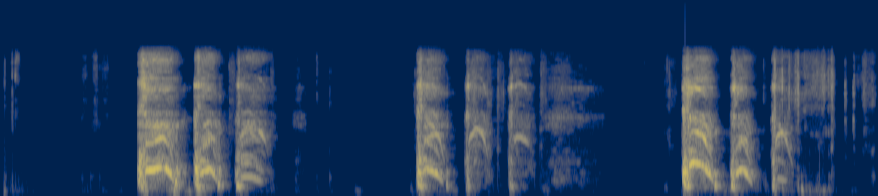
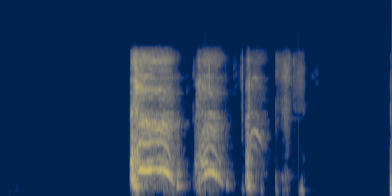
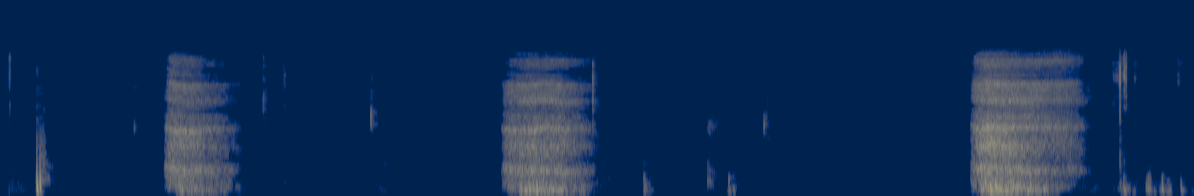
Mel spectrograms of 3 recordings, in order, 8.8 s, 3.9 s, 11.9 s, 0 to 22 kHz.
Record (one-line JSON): {"three_cough_length": "8.8 s", "three_cough_amplitude": 32767, "three_cough_signal_mean_std_ratio": 0.38, "cough_length": "3.9 s", "cough_amplitude": 32768, "cough_signal_mean_std_ratio": 0.36, "exhalation_length": "11.9 s", "exhalation_amplitude": 6121, "exhalation_signal_mean_std_ratio": 0.34, "survey_phase": "beta (2021-08-13 to 2022-03-07)", "age": "18-44", "gender": "Female", "wearing_mask": "No", "symptom_none": true, "smoker_status": "Never smoked", "respiratory_condition_asthma": false, "respiratory_condition_other": false, "recruitment_source": "REACT", "submission_delay": "1 day", "covid_test_result": "Negative", "covid_test_method": "RT-qPCR", "influenza_a_test_result": "Negative", "influenza_b_test_result": "Negative"}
